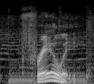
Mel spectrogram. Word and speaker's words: Frehley: I would like to say that I have seen an interview of Ace on YouTube, and he pronounced it Frehley, as in Frehley's Comet.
